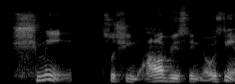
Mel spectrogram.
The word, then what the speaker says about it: Shmi: She spelled it like Schmee, I think, something like that. But phonetically, that's correct. If you're saying it, Shmi, so you take that word and you say that word, it's said correctly.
